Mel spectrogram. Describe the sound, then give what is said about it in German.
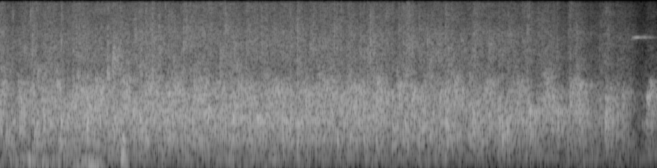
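Steady, dense applause from an audience welcoming the speaker of a talk on running large language models locally, many hands clapping at once in a continuous loud wash that holds throughout and tapers only slightly at the end. “Bitte einen Applaus für ihn.”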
